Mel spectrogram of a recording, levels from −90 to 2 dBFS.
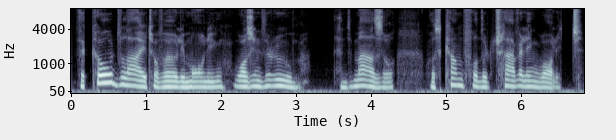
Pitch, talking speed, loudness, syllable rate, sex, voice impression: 160 Hz, 160 wpm, -17 LUFS, 4.3 syllables/s, male, masculine, middle-aged, slightly sincere, slightly friendly, slightly unique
